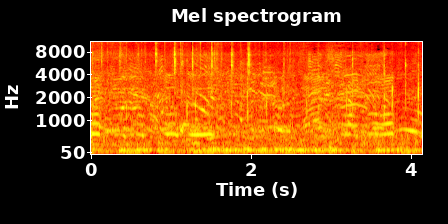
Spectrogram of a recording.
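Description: Outdoor crowd chatter: many overlapping voices talking and calling out, over a steady low rumble.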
